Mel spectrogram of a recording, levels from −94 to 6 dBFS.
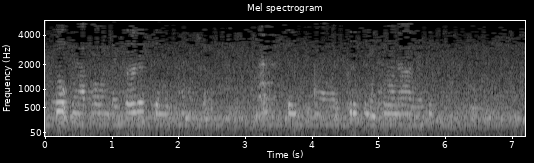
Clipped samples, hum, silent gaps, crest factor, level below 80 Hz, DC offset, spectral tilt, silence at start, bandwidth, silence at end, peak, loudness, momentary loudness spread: under 0.1%; none; none; 22 dB; -64 dBFS; under 0.1%; -6 dB/octave; 0 s; 5.4 kHz; 0 s; -12 dBFS; -34 LUFS; 11 LU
